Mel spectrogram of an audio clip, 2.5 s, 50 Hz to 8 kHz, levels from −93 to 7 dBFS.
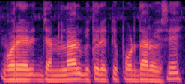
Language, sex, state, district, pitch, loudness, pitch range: Bengali, male, Assam, Hailakandi, 155 Hz, -17 LUFS, 150-160 Hz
